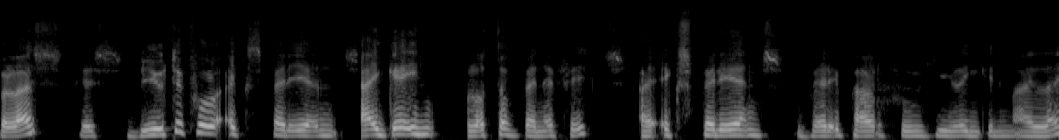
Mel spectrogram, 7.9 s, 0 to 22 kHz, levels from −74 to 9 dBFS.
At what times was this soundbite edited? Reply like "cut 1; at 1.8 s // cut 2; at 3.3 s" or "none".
cut 1; at 0.9 s // cut 2; at 2.5 s // cut 3; at 4.6 s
